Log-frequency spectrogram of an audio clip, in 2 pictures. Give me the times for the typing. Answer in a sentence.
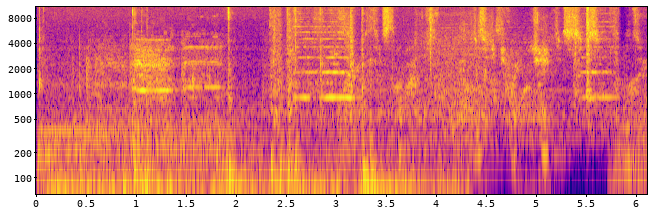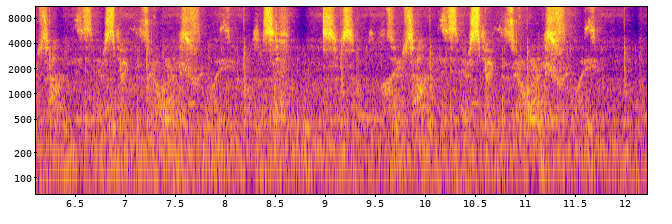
You can hear the typing from 0.0 to 4.4 s.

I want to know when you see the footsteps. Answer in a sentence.
You can't hear the footsteps here.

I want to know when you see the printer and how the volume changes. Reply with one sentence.
The printer can be heard from 0.0 to 12.1 s, getting quieter.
